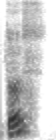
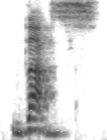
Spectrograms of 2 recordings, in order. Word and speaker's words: thus: What is the correct pronunciation? Tus, Thus.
